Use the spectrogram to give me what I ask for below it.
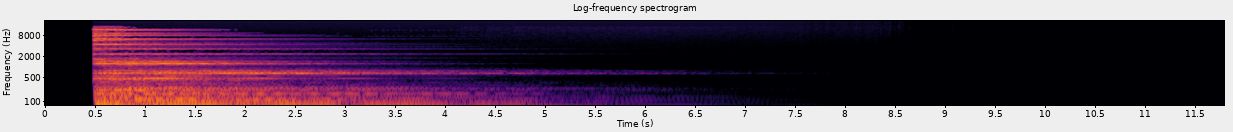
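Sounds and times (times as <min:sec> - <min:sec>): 
bell chime with reverb: 0:00.5 - 0:05.3.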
